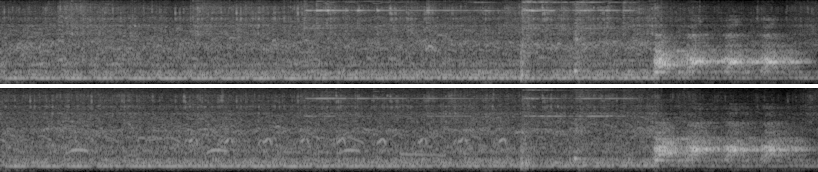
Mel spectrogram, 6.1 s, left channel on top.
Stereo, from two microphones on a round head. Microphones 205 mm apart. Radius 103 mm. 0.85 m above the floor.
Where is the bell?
70° left (ahead or behind), 2.5 m.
